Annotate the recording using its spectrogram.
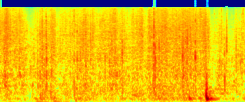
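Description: Thin plastic shopping bag rustling and crinkling steadily as a hand rummages inside it among packets.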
